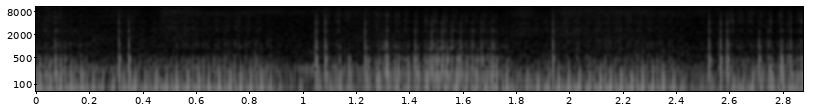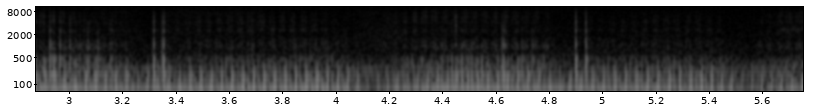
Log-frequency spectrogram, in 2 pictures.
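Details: Close-miked purring from Manis, a domestic cat, recorded for ASMR: a deep, even rumble rising and falling in rhythmic breath cycles, with scattered soft ticking noises.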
